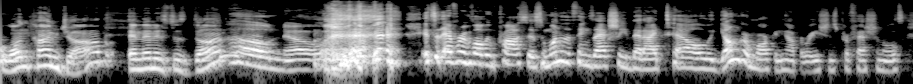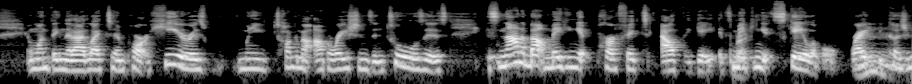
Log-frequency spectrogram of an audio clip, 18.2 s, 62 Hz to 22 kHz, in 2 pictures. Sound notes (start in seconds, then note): 3.1 laughs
